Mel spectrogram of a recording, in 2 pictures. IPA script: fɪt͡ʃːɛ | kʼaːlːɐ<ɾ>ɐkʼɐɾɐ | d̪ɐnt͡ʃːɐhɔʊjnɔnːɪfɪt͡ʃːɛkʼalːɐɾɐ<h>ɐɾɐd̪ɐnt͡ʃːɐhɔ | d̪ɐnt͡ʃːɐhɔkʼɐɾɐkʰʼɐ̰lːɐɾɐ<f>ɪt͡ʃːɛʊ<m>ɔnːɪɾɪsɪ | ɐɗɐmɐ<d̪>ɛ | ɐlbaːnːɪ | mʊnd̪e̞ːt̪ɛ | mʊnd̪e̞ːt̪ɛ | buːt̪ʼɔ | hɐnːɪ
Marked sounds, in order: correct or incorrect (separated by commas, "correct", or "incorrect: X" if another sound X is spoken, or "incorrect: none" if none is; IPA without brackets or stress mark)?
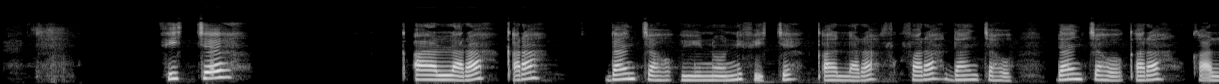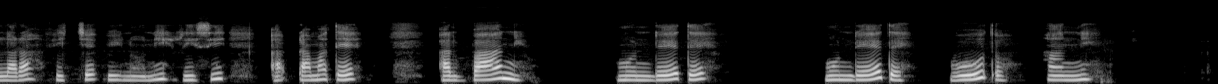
correct, incorrect: f, correct, incorrect: n, incorrect: t̪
